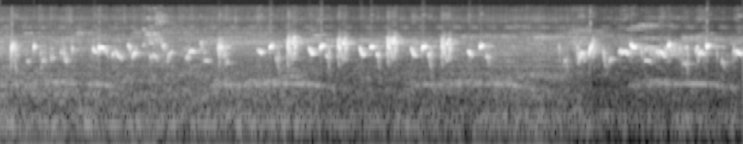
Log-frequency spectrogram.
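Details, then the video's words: Yellow-vented bulbul from the wild, recorded as a lure to prompt singing; continuous chattering, bubbling notes, with a lower drawn-out arched note repeating about every one and a half seconds in the background. "Trucukan gacor Sambung ropel nguplik alam liar | pancingan trucukan agar bunyi gacor"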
